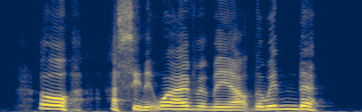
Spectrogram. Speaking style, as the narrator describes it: wailed the boy

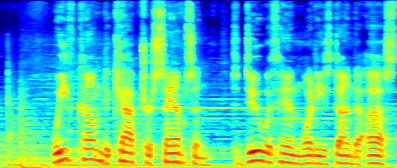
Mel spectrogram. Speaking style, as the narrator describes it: they replied

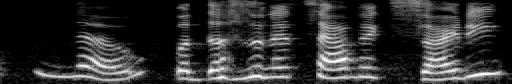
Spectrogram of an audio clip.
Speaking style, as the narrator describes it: He laughed again

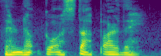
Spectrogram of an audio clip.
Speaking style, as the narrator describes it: I mutter in despair

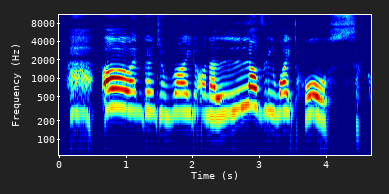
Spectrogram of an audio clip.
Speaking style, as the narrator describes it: cried another

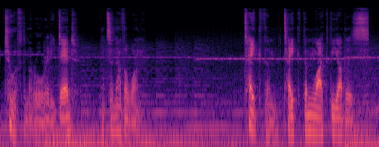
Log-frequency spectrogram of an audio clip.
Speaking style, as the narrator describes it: The voice in your head is whispering

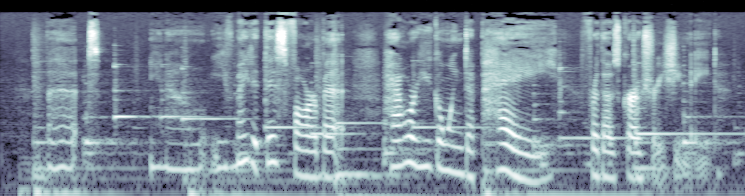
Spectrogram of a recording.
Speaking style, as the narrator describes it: he's really good at whispering

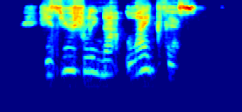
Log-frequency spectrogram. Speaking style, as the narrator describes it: I whispered back

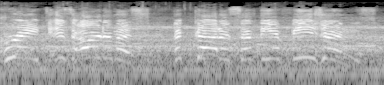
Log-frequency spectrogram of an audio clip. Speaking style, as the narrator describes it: they all shouted for 2 hours

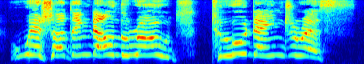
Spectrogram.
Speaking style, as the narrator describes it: the man yelled over the wind

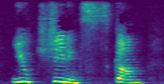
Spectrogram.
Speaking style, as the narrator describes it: Lee Jordan was howling in the megaphone

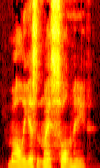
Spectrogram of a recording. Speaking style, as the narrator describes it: he said quietly

